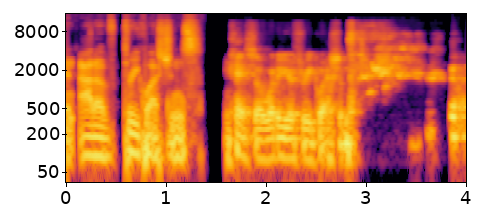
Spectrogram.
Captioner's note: laughs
